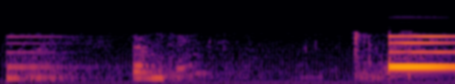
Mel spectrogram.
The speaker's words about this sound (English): What's all that beeping? Beep, beep, beep. Make it quit.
